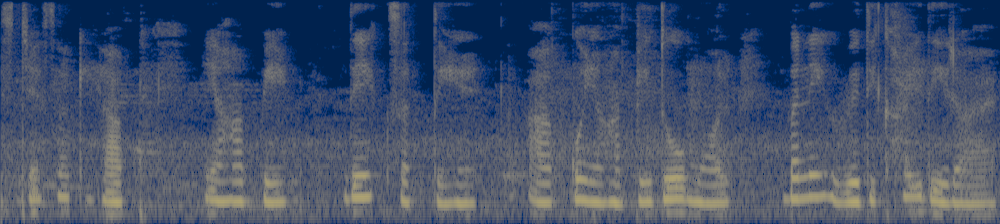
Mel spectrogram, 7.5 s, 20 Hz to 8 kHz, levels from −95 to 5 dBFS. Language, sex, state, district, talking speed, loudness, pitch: Hindi, female, Bihar, Muzaffarpur, 150 wpm, -33 LUFS, 215 Hz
